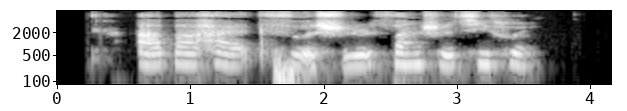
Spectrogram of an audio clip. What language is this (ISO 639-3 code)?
zho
